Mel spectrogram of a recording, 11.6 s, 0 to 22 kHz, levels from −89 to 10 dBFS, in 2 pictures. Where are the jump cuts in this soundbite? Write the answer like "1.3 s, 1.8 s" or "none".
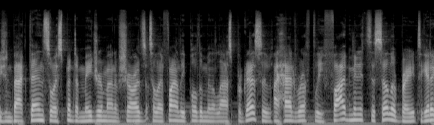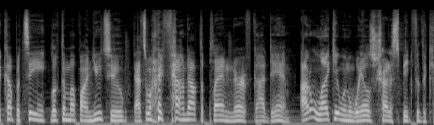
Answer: none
